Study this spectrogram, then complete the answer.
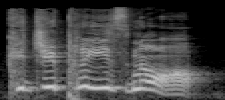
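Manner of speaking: drawn-out, put-upon plea; mock exasperation. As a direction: lightly play an irritated goblin husband. Goblin objects to wife's lullaby.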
